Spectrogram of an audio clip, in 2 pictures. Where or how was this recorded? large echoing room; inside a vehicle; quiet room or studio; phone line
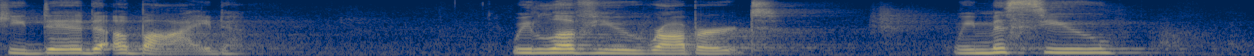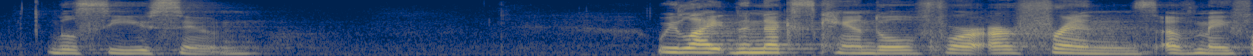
large echoing room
